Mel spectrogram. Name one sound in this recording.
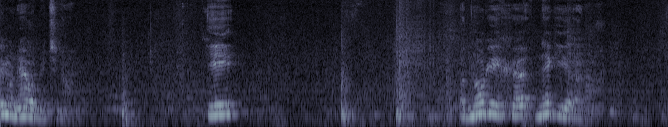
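An elderly man speaks slowly and solemnly in a room with some echo.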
